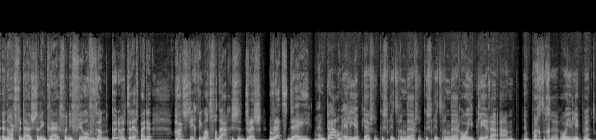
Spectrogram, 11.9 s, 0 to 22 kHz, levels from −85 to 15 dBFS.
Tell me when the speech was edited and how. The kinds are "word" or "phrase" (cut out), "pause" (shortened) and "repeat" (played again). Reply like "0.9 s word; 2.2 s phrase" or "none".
8.3 s repeat; 10.4 s pause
